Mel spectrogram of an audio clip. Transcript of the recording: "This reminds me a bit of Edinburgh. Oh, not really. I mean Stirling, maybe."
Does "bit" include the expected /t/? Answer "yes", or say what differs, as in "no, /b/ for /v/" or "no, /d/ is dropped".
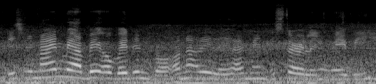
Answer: no, /t/ is dropped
